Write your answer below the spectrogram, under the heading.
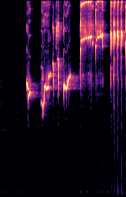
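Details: Orange-headed thrush song used as a lure to set off a silent caged bird: clear whistled notes near mid-high pitch, sliding and varied, then a burst of rapid high buzzy chips; faint low hum underneath.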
